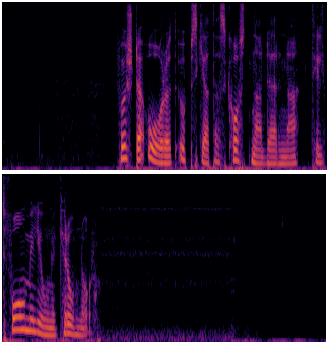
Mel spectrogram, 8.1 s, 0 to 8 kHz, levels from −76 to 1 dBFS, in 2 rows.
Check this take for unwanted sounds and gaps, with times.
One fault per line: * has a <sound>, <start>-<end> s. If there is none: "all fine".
all fine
